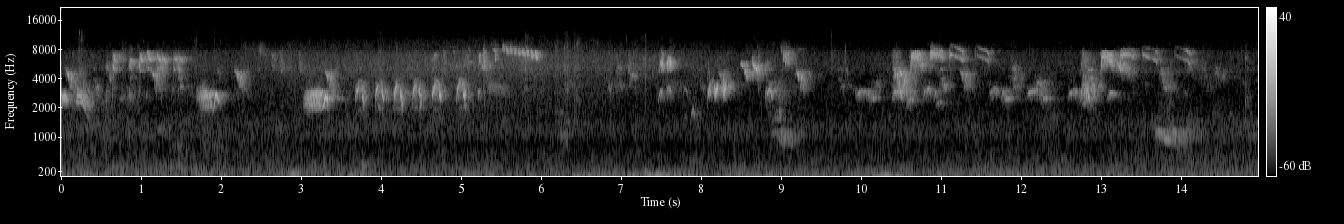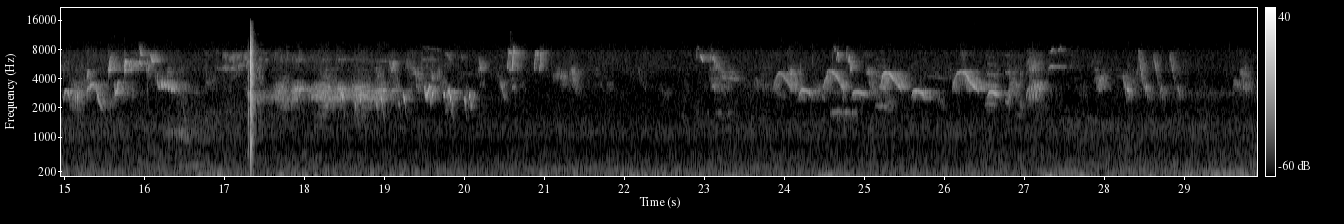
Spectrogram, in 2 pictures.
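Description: Songbirds chirping and trilling, many short calls overlapping, with a low rumble underneath and one sharp click about seventeen seconds in.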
